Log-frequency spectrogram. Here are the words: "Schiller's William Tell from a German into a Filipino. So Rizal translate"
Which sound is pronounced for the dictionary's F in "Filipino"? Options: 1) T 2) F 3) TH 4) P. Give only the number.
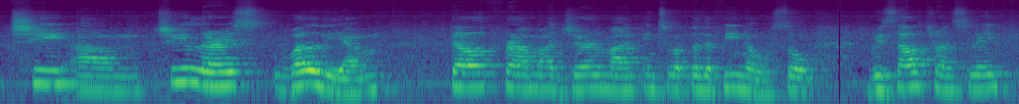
4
